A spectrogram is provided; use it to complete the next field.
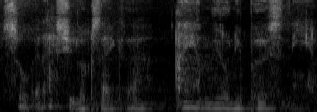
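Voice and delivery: quiet whispering. Alone in a dark place, filming: whispering. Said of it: "And I'm still whispering".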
